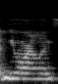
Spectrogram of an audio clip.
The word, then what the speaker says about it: New Orleans: in New Orleans correct yes yes am i pronouncing that right because I'm not from the South yeah New Orleans is fine yeah yeah no I'm from California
